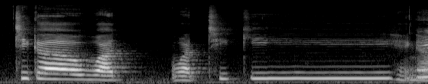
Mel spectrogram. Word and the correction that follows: Taika Waititi: Oh, Taika Waititi.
